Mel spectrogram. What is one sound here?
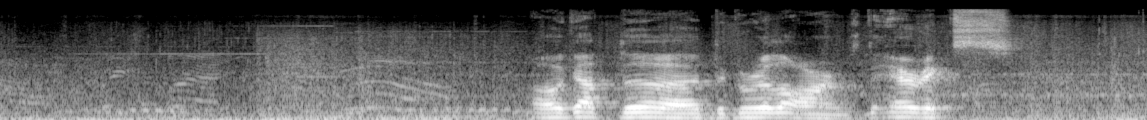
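A man shouts a warning.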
